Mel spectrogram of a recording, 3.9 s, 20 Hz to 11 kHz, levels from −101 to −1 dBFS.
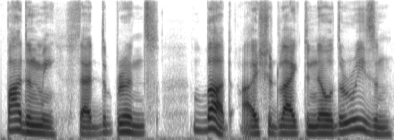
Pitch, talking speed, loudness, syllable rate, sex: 145 Hz, 200 wpm, -20 LUFS, 4.8 syllables/s, male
